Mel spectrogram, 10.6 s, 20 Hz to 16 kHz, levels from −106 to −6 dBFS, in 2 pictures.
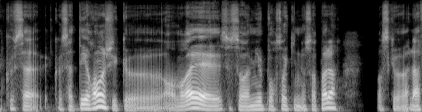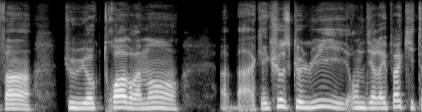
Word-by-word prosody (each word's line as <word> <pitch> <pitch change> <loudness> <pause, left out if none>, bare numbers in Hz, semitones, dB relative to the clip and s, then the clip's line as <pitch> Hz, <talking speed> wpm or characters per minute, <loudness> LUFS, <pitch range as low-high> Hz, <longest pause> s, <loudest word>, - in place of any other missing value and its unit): que 140 - -15
ça 110 -5 -6 0.2
que - - -16
ça - - -10
dérange 170 +6 +1
et - - -10
qu'en - - -9
vrai 115 -1 +2
ce 135 - -13
serait 110 -4 -6
mieux 125 +2 -4
pour 120 - -11
toi 125 -2 -7
qu'il 115 -2 -10
ne - - -8
soit - - -10
pas 150 - -1
là. 165 -1 -1 0.5
Parce - - -12
qu'à 65 +1 -9
la 110 -1 -3
fin 145 -1 +3 0.4
tu 175 - 0
lui 160 0 +2
octroies 180 +3 +6
vraiment 155 -2 +1 0.5
ah - - -12
bah, 120 - -7
quelque 160 +4 -3
chose 215 -4 +3
que 195 - 0
lui, 180 -1 0
on 175 0 0
ne 170 - +3
dirait 170 0 +1
pas 205 +3 +2
qu'il 175 -3 -7
te 175 - -3
160 Hz, 215 wpm, -23 LUFS, 125-175 Hz, 0.5 s, octroies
